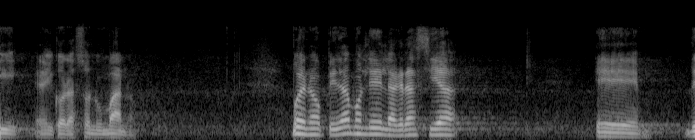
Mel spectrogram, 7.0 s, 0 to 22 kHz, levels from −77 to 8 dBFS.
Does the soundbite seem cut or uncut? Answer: uncut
